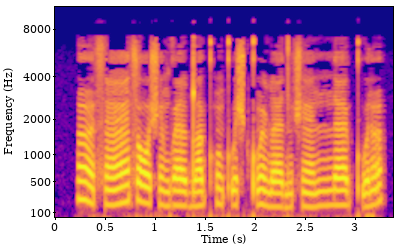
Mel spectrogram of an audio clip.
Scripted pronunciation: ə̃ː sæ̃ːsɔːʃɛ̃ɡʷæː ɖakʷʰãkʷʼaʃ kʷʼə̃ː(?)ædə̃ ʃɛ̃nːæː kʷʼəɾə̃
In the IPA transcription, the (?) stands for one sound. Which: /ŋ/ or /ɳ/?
ɳ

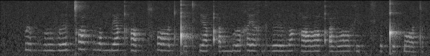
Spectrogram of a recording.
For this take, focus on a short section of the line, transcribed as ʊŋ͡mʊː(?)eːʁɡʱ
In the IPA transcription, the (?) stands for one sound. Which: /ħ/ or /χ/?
χ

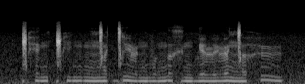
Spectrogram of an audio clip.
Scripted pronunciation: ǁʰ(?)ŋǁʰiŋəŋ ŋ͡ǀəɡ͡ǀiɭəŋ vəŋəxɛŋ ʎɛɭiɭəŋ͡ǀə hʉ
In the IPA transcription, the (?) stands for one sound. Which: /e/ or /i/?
e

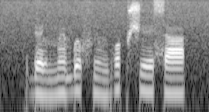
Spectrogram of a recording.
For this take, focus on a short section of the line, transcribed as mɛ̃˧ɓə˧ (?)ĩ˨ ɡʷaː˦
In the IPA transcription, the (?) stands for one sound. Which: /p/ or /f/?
f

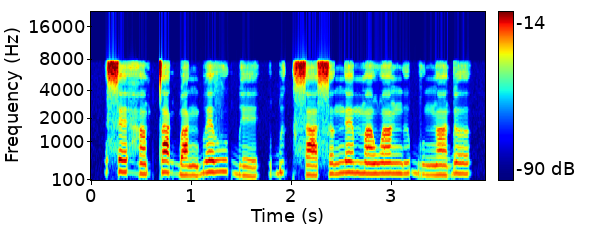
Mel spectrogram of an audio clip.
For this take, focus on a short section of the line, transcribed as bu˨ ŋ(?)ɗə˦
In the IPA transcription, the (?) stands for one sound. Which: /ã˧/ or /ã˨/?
ã˧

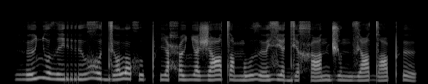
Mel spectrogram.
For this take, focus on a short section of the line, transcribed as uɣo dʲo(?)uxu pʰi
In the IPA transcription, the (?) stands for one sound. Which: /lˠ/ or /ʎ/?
lˠ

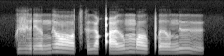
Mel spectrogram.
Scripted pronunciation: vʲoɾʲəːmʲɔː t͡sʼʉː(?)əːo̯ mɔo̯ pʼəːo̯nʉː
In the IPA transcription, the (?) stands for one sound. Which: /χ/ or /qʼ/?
qʼ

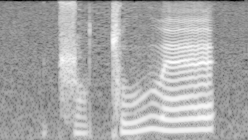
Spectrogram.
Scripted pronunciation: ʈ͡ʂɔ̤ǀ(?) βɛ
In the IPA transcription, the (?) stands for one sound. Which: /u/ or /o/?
u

